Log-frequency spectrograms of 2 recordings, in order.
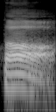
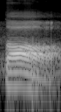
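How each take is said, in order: First: The t sound is thick and heavy. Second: The t sound is thick and heavy.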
